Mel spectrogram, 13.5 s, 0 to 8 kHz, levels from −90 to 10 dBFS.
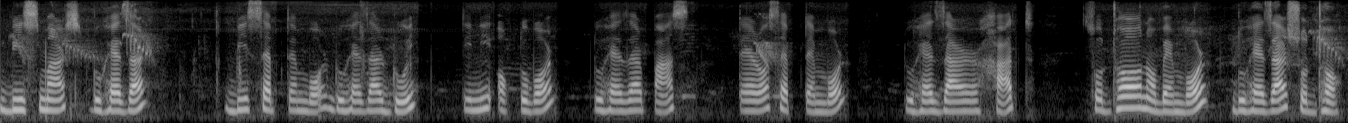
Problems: constant background noise, background conversations at intervals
